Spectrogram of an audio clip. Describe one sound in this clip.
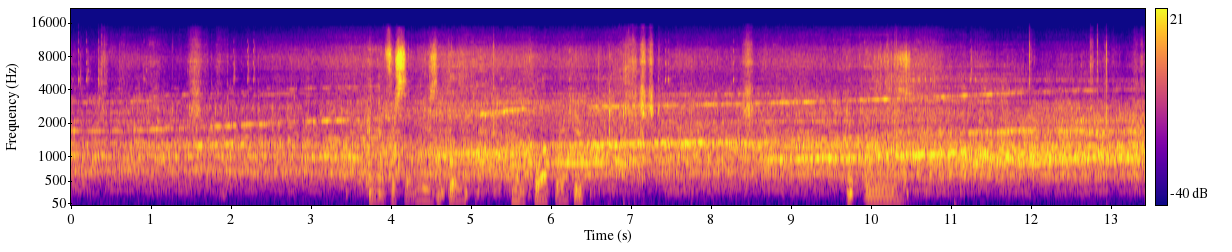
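A small electric model train motor whirs steadily, its pitch slowly rising and falling.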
